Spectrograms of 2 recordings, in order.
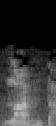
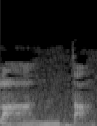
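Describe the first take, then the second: First: The first syllable is said with a falling pitch. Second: The first syllable is said with a rising pitch. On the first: The speaker calls it wrong. "兰花掉到楼下去了" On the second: The speaker calls it right. "那个兰花是向上的"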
